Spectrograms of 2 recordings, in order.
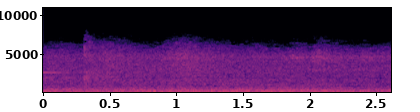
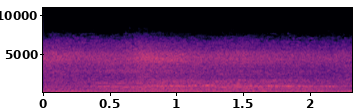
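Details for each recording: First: Samsung washing machine on spin: steady rushing with a soft thump about once a second as the drum visibly vibrates and wobbles; loose drum spin nut. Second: Samsung washing machine after repair of a spin noise issue, spinning at 700 RPM; steady, even whir with no knocking, banging or scraping, much quieter than before; normal spin.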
